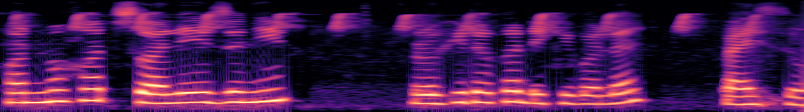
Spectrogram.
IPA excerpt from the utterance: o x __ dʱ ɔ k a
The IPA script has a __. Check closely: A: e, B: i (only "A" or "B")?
B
